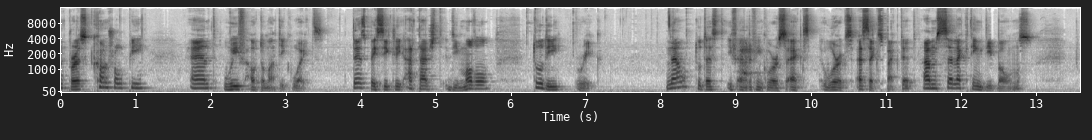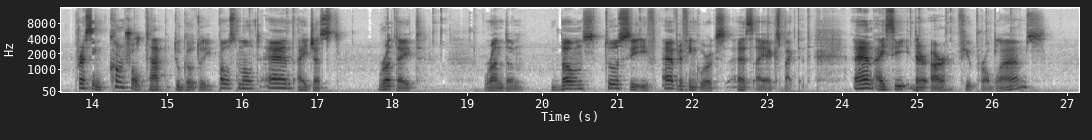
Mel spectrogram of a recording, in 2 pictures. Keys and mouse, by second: 0.8 ctrl+p, 6.3 click, 6.9-8.4 middle drag, 14.6 ctrl+Tab, 15.8-16.2 middle drag, 16.6 click, 16.9 r, 18.0 right click, 18.6 click, 19.1 r, 20.7-21.2 right drag, 21.2 click, 21.5 r, 23.1 right click, 25.4 drag, 25.9 middle click.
